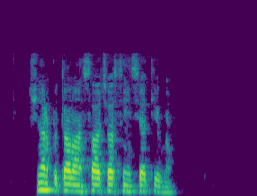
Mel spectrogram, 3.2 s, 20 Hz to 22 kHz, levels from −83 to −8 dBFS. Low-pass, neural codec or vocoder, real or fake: 7.2 kHz; none; real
